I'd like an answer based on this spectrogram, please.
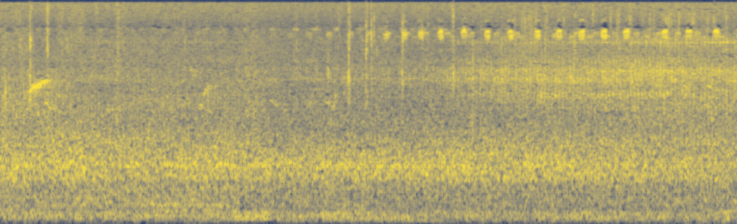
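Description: Faint, steady outdoor background noise with no distinct event. A very faint, evenly repeating high-pitched ticking sits above it through the second half.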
